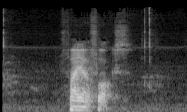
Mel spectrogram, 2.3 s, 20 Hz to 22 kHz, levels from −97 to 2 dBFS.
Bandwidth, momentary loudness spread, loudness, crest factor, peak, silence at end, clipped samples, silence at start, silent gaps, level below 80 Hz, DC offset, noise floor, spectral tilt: 16.5 kHz; 24 LU; -21 LUFS; 22 dB; -4 dBFS; 0.8 s; under 0.1%; 0.85 s; none; -54 dBFS; under 0.1%; -53 dBFS; -6 dB/octave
